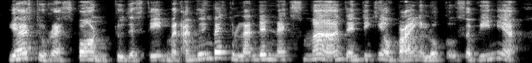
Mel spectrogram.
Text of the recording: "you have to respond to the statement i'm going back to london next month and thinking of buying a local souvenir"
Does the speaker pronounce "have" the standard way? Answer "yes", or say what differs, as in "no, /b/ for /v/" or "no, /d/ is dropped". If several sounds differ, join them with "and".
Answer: no, /f/ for /v/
